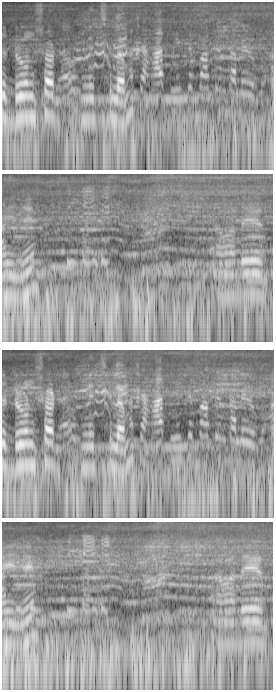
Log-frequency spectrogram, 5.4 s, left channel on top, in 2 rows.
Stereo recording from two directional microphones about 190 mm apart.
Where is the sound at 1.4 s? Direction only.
45° right (ahead or behind).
